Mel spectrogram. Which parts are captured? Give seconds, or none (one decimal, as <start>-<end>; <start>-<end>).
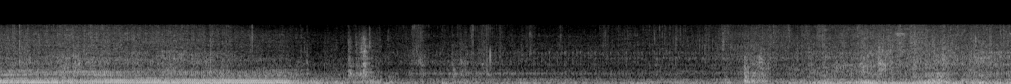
0.0-10.1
